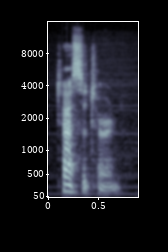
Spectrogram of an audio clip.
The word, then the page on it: taciturn: American English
